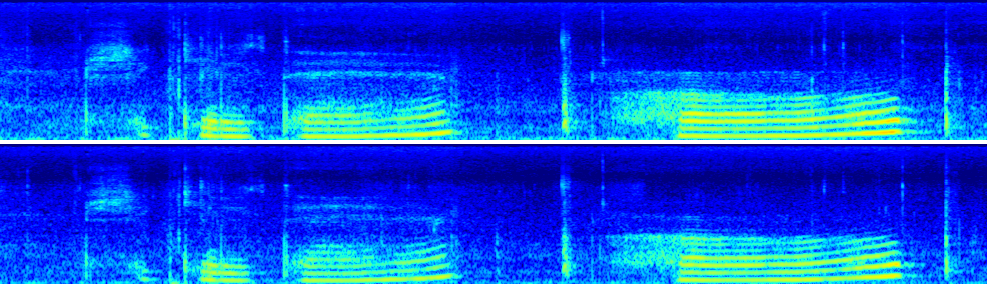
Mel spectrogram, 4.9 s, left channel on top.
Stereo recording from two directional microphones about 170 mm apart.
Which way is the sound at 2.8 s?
Centre (ahead or behind).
